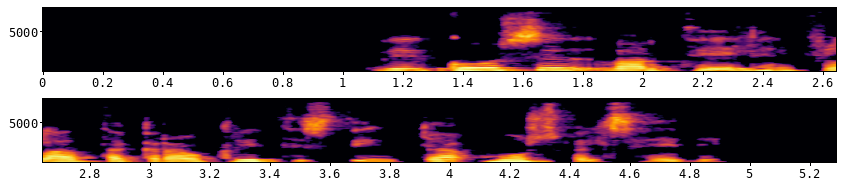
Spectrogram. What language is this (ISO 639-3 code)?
isl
